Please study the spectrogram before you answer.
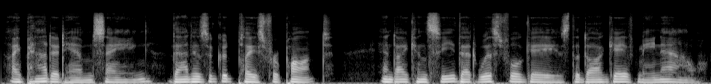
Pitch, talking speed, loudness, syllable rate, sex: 110 Hz, 195 wpm, -16 LUFS, 4.1 syllables/s, male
